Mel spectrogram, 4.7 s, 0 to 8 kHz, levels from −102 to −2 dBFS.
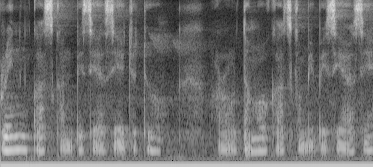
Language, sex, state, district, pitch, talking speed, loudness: Nagamese, female, Nagaland, Dimapur, 200 Hz, 180 wpm, -18 LUFS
